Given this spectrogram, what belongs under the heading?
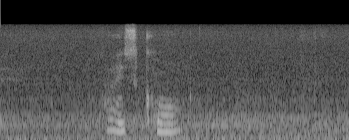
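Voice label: "bicycle", spoken word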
